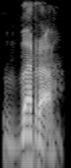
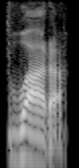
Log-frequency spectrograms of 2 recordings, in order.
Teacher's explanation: if you put a consonant before, like a D, it has much more of a w sound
